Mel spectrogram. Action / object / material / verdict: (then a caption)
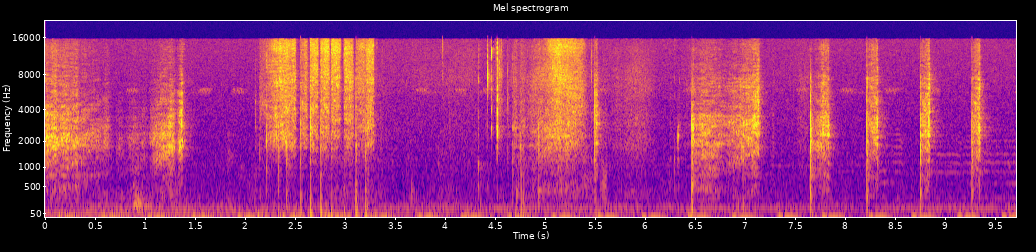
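scrape / cardboard LP record sleeve / cardboard / none. Long nails scratch and trace along the top edge and front face of a 12-inch cardboard vinyl record sleeve (LP jacket). The result is bursts of dry, bright rasping strokes broken up by short sharp clicks, over a steady low hum.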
